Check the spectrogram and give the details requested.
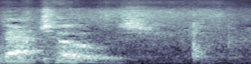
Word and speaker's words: bateau: The lower eastern shore watermen, until very recent years, would continue to call these bateaus, emphasis on the first syllable, the French word for boat, bateau.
